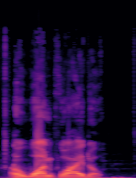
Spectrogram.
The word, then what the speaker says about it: Juan Guaido: But the socialist government and uh, Nicolas Maduro are under siege from the true president, from the true president um, Juan Guaido. And yes, that's how you pronounce his name.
